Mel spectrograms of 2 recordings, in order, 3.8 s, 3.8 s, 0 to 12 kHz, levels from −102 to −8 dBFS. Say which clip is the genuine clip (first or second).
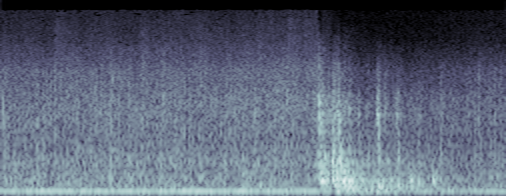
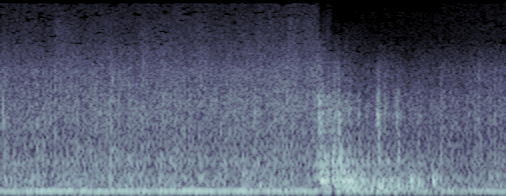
first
